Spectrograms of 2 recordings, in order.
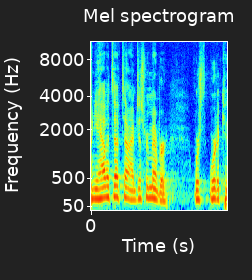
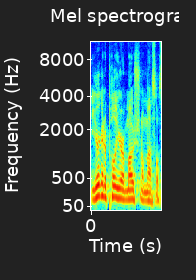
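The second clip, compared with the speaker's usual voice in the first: usual speaking voice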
